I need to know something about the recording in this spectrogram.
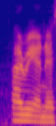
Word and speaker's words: Tyranus: is also known as Darth tyranus or tyrannis tyrannis that's how you say it let me jump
